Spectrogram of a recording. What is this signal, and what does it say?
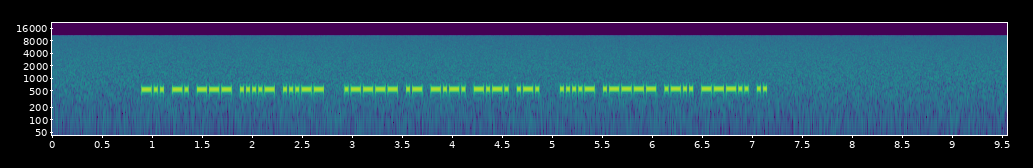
Morse code, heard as a keyed tone, machine-sent, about 39 wpm, 550 Hz. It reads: DNO43 1ACCR 41L8I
